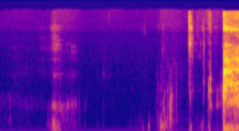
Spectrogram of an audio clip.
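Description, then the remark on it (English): Sipping from a cup without a lid: a short slurp, a pause, then a cluster of wet sucking sips, ending in a sudden loud breathy rush. No talking. “Oh, you guys were taking overs, unders on the sip of the day.”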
